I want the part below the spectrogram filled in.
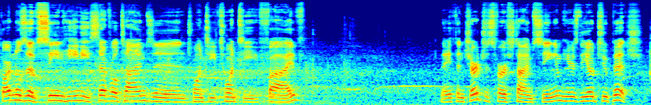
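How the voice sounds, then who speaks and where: Higher-voiced man calling baseball on radio. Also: over music. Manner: descriptive, measured delivery that rises on action. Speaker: baseball play-by-play announcer. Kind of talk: radio baseball play-by-play commentary. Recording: clear background ambience noise.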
